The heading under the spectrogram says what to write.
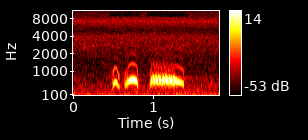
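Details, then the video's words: Spotted dove kept as a lure for trapping, giving two short rising notes then one long level coo, low-pitched and hollow. "Suara Terkukur Pikat Tua"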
